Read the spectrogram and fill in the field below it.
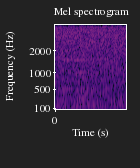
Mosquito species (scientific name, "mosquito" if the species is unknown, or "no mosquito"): Anopheles gambiae s.s.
